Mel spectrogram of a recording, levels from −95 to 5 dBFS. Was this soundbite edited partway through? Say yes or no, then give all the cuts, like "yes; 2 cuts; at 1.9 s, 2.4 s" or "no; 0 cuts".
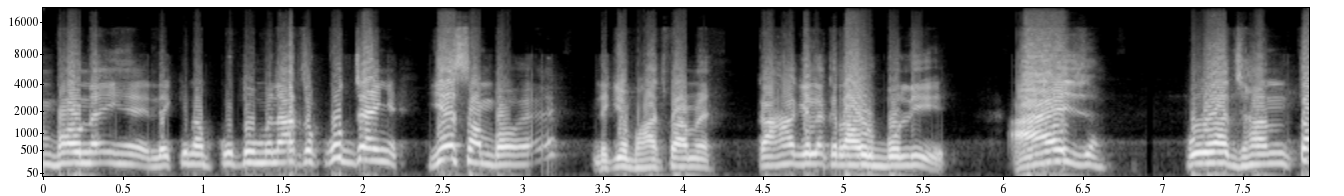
no; 0 cuts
